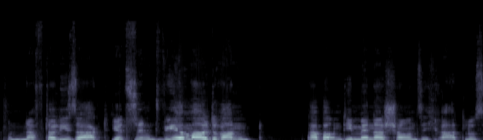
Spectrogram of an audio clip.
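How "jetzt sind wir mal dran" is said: insisting. A narrator's reading. Farmer insists on turn.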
